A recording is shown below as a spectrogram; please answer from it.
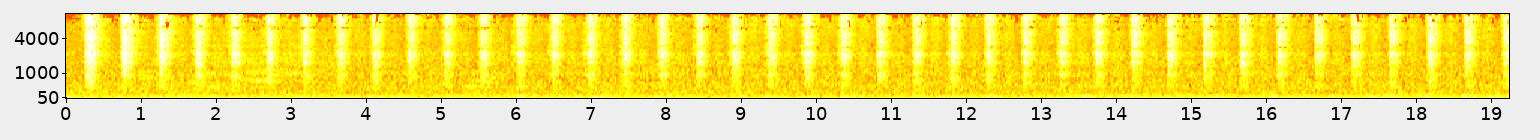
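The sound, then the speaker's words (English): Kapalabhati yoga breathing: many rapid, forceful nasal exhalations in a steady, even rhythm, each a short, sharp puff of breath, sustained at a constant loudness for about twenty seconds with no talking. “So Kapalabhati for about 20 seconds.”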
